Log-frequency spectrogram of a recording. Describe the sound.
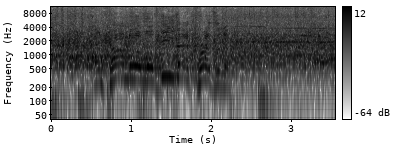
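A large crowd in Chicago cheers and applauds loudly and continuously after a speech by Barack and Michelle Obama, with dense clapping and scattered shouting voices rising above the roar.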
